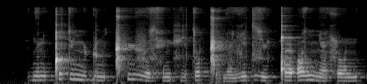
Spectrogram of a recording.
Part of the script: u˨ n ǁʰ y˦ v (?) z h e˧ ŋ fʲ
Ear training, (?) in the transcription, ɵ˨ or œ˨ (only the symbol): ɵ˨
